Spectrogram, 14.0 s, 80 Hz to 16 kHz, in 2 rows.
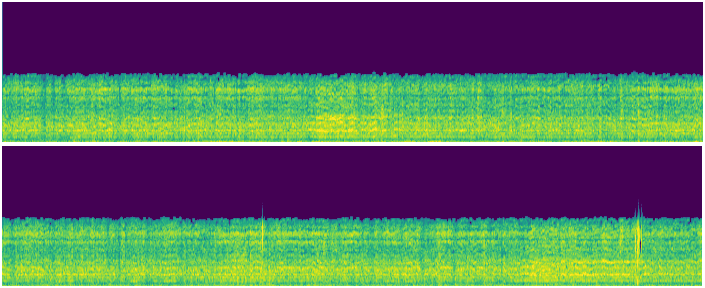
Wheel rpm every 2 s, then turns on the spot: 190, 190, 190, 190, 190, 190, 190.
none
